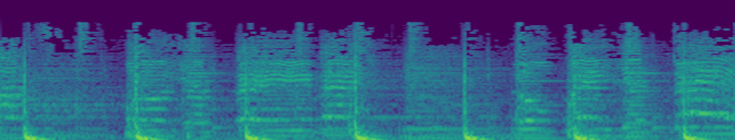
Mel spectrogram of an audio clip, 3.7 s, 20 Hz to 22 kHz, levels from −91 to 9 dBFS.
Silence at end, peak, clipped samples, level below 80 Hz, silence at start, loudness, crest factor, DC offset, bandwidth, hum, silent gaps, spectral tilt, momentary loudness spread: 0 s; -2 dBFS; under 0.1%; -24 dBFS; 0 s; -22 LUFS; 18 dB; under 0.1%; 11.5 kHz; none; none; -5 dB/octave; 7 LU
